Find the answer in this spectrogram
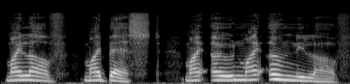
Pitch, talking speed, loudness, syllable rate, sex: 180 Hz, 155 wpm, -16 LUFS, 3.4 syllables/s, male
